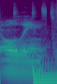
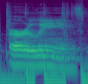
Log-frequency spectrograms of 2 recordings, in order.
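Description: First: The first vowel is an English 'oh' sound. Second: The first vowel is a rounded 'ur' sound. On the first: This is how it is said in the States. "over here in the States, we just say Ohlins" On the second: This is how it is said in Sweden. "the proper Swedish way is Ohlins"

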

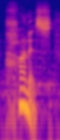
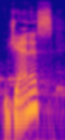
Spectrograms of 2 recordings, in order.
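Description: First: The word begins with a breathy H sound. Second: The word begins with an English J sound.

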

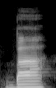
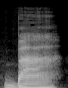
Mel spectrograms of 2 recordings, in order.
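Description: First: The vowel is said in a plain, normal voice. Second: The vowel is said with a breathy voice. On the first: It means the number three. "if I just say ba, I'm talking about the number 3" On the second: It means lady. "If I make it breathy, like ba"

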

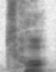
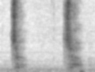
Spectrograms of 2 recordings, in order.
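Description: First: The ch sound is soft, with the mouth open. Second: The ch sound is sharp, with the mouth closed. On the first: The speaker calls it wrong. "It's not cha" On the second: The speaker calls it right. "The CH in Cantonese is a lot sharper. Your mouth is more closed"

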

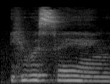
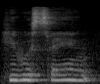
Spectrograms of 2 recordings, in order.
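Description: Both takes have the same delivery.

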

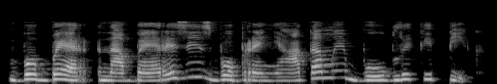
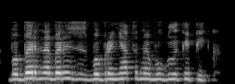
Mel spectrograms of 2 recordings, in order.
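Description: First: The sentence is spoken at a slower pace. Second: The sentence is spoken very fast. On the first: "кожного разу пришвидшуючи темп" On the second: "говоримо дуже швидко скоромовку"

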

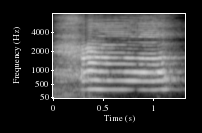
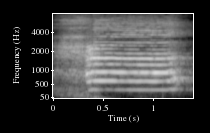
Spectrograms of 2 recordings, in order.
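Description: First: It is said with a pressed, throaty h sound. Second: It is said with a pressed, throaty h sound.

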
